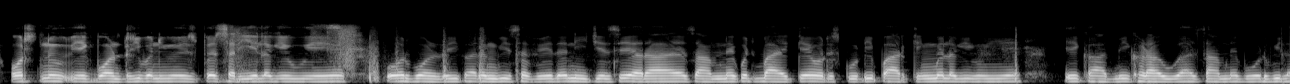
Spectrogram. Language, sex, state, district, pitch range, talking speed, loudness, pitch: Hindi, male, Maharashtra, Dhule, 135-140 Hz, 185 wpm, -13 LUFS, 135 Hz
